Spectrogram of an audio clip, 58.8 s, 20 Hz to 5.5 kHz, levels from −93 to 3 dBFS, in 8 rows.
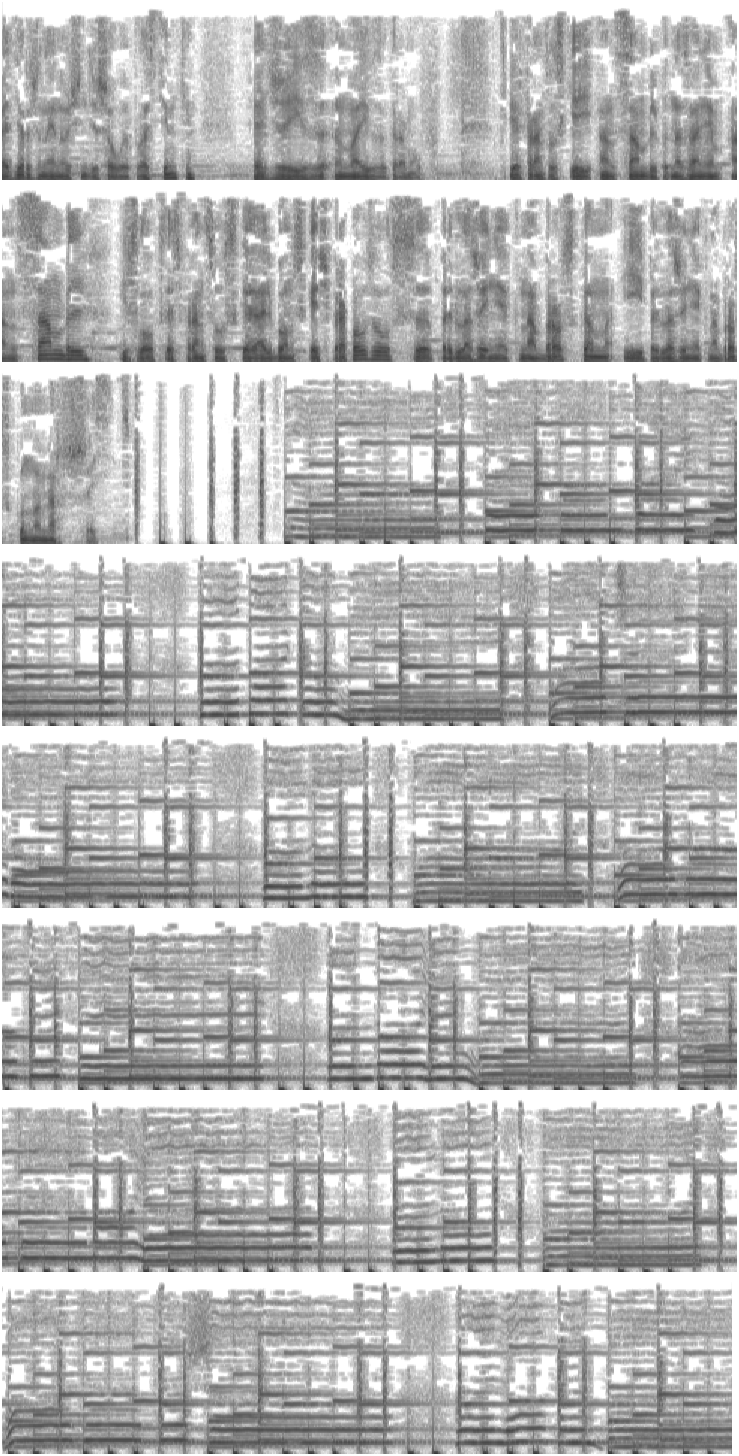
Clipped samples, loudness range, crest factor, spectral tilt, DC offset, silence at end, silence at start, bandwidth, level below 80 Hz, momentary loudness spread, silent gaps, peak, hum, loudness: under 0.1%; 3 LU; 20 dB; -7 dB/octave; under 0.1%; 0 s; 0 s; 5.4 kHz; -34 dBFS; 6 LU; none; -8 dBFS; none; -28 LUFS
